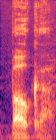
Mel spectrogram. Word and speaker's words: bokeh: Rich smooth buttery bokeh I'm say bokeh but I know it's Boke sweet sweet bokeh Japanese don't have a a sound at the end of you know there's no sound like that at the end of their word so it's h so it's bokeh anyway um but you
